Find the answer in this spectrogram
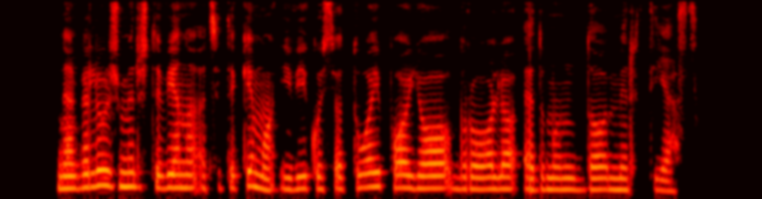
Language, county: Lithuanian, Vilnius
